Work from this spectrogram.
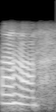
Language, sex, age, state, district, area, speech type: Goan Konkani, female, 18-30, Goa, Tiswadi, rural, conversation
